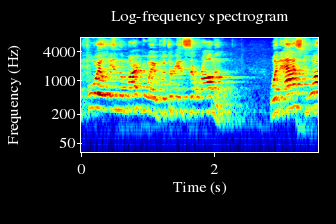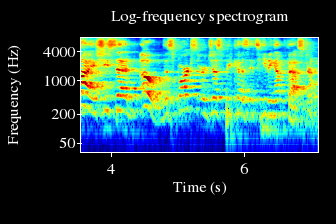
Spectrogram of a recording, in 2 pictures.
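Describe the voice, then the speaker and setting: A man's voice: sits high, sharp tone, far from the mic. A young man speaking as a youth pastor on a church stage into a handheld mic, upbeat and chatty, with many fillers and restarts. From Philippines. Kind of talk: sermon. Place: church stage with band gear. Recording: echoey room, voice from afar.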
